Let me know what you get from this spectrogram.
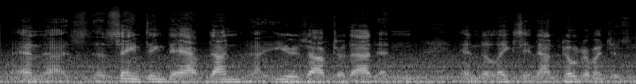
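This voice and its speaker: A man of medium pitch in monotone, flat intonation at a fairly slow pace with hardly any pauses, amid audible room echo and noticeable background noise. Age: 70s. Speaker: podcast host, Métis community elder. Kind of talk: personal storytelling monologue. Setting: in a car on the road. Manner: halting, many false starts.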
